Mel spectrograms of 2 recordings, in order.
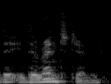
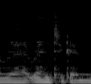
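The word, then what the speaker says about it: roentgen: And the unit of measure that these employ is the Rentgen, or Rentgen, depending on how you pronounce it, whether American or British.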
